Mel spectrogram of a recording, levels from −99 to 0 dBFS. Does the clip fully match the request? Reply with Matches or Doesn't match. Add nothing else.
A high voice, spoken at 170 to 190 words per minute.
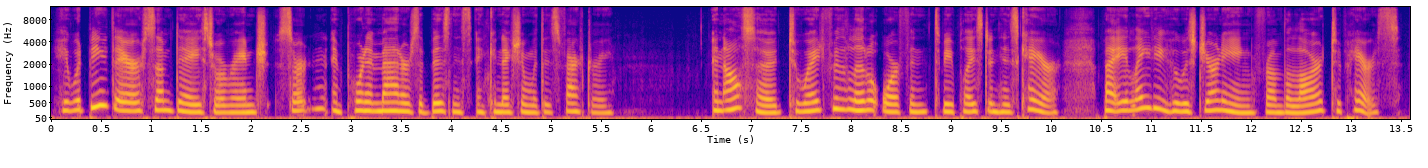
Matches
